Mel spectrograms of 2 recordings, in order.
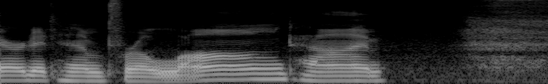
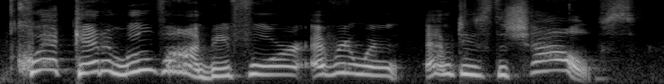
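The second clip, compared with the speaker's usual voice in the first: high-pitched, urgent order; urgent hurrying; 11 semitones higher than usual. Acted. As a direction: hurry a dawdling husband along. Wife hurrying husband to the shops.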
